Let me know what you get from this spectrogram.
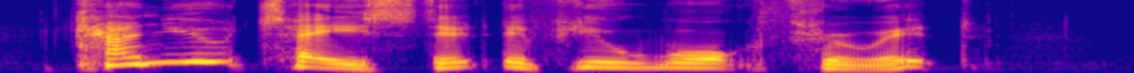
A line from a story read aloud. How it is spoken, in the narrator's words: Harry asked him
